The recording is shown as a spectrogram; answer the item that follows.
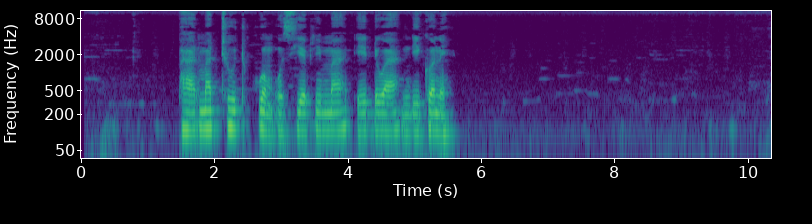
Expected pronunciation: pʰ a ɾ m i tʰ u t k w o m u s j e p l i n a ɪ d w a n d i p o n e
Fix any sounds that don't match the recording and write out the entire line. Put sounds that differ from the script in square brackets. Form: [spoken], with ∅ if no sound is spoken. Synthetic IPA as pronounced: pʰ a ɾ m [a] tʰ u t k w o m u s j e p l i [m] a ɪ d w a n d i [k] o n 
